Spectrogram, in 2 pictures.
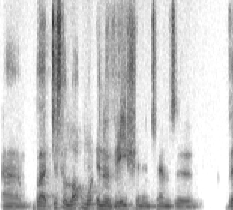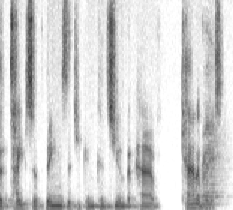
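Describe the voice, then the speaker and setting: A man speaking as an industry analyst in a casual podcast discussion, deliberate and often restarting his sentences. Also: mid-range voice, a little mellow, breathy edge, rough recording.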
